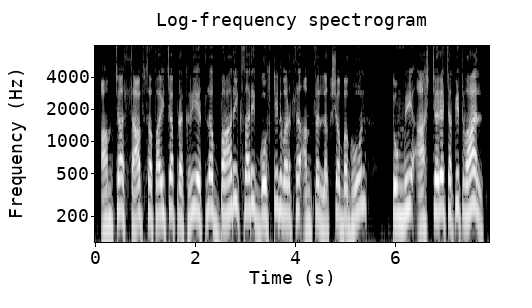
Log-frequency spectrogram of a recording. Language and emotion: Marathi, surprised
